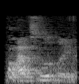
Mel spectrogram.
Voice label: "Oh absolutely", taunt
